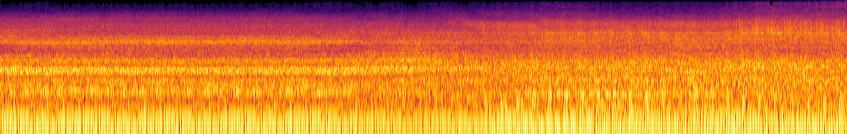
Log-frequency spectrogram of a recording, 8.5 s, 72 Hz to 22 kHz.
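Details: 2008 Ford E350 diesel van, first run after an engine rebuild, with no coolant or radiator: steady clatter at an even idle with a firm, regular beat and no knocks or misses. Normal idle; IPR is slightly high from air in the system.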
